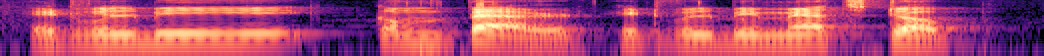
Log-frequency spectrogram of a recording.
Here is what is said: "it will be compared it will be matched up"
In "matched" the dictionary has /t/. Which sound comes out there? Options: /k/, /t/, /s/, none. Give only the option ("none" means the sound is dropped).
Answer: /t/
